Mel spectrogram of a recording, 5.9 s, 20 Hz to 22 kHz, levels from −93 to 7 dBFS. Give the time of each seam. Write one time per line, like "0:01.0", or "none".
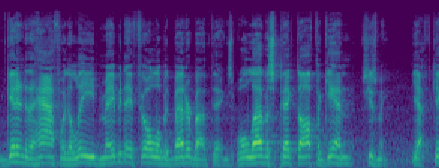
0:03.1
0:04.7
